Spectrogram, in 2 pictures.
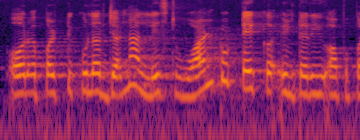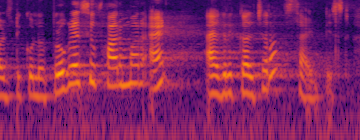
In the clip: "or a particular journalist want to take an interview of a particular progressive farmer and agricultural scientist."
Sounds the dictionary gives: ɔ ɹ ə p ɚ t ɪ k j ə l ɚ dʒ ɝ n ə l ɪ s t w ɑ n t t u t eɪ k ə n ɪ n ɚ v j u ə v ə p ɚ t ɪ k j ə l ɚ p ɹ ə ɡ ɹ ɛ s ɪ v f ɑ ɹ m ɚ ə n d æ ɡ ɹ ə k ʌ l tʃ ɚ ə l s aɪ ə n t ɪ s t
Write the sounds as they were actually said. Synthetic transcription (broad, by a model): ɔ ɹ ə p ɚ t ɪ k j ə l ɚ dʒ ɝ n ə l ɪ s t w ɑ n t t u t eɪ k ə n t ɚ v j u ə p ə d t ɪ k j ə l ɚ p ɹ ə ɡ ɹ ɛ s ɪ v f ɑ ɹ m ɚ ə n d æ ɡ ɹ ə k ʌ l tʃ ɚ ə l s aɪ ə n t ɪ s t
